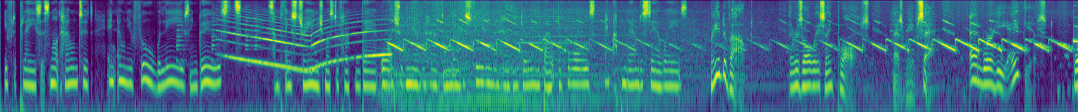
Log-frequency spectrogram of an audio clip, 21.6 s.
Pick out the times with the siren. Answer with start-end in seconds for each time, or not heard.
4.3-21.5.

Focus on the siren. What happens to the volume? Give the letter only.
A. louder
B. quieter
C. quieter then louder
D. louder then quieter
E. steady
C.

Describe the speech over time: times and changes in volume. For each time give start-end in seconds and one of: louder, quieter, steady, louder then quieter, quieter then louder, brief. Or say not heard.
0.0-21.5 steady.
